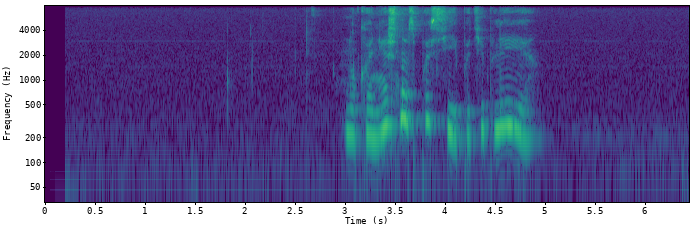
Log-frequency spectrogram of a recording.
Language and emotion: Russian, positive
